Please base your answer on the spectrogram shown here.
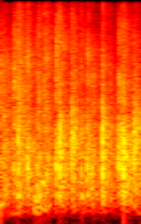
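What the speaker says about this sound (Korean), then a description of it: "동의하시면 박수 한번 치세요." An audience claps during a Korean history lecture: a brief burst of scattered, uneven hand claps at moderate volume, with no talking over it.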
